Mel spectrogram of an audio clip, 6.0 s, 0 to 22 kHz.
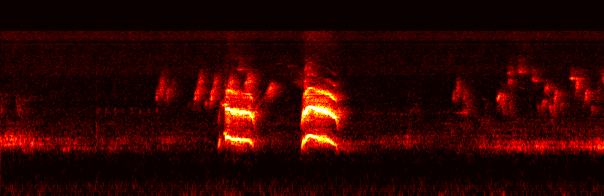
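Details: Common buzzards with a pair of chicks at their nest, Tiszalök, Hungary, June 26, 2022, rabbit feeding; two back-to-back arched, strained calls mid-clip, quiet high songbird notes before and after.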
